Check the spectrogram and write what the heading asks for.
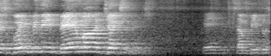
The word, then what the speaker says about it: Bema: In the Greek, there is only Eta. So the literal the pronunciation can be Bema judgment.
